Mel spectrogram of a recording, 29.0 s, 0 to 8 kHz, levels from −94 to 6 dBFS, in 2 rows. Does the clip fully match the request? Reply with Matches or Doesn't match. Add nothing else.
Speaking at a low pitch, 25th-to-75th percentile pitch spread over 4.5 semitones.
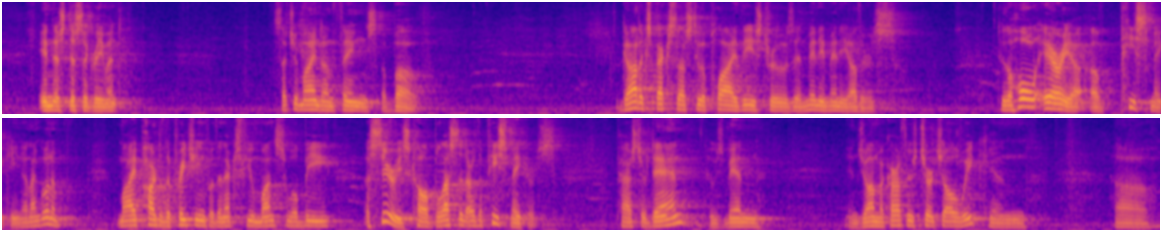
Doesn't match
